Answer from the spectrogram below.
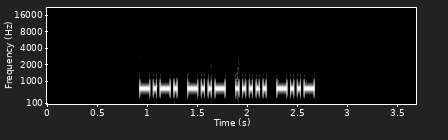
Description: Morse code, heard as a keyed tone, about 34 wpm, 700 Hz. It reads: CX5X
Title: DXCC-100 Call Signs - 4 Characters - Repeated 2x - 35wpm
